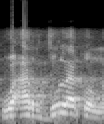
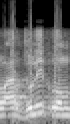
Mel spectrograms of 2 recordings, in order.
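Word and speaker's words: وأرجلكم: Kalau antum bacanya wa arjulikum berarti maknanya apa? Dan cucilah kaki kalian. Basuhlah. Artinya ini basuhlah. Berarti diusap aja gini, cukup kata mereka. Paham ya? Itu keliru.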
